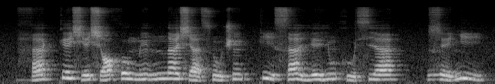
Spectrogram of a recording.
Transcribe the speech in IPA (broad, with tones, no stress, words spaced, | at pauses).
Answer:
hæ˨˥kːe˥ ɕe˨˥ɕɒ˨˥ho˥mẽ˧˥˧ nːæ˥ɕæ˧˩sũ˧˩ʃẽ˥ kːi˥˨sæ˧˥˧ je˧˥˧jũ˥xu˧˩sʲæ˥ | ɮe˧˩ɲi˥˨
